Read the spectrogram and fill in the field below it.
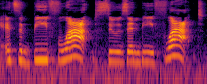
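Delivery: slow, loud yell hammering the note; exasperated yelling. A narrator's reading. Music teacher correcting Susan's wrong note, exasperated yelling. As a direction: yell the correction at a hopeless pupil. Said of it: "he kept yelling".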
